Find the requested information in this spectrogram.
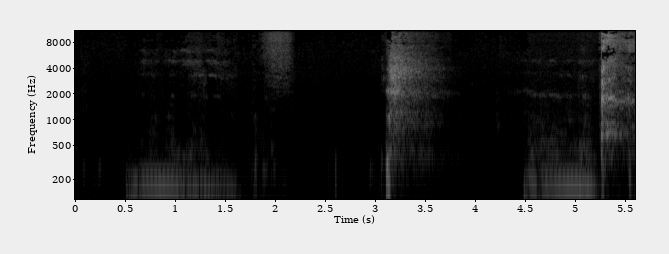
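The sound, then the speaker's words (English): A dog snoring: two low, rumbling, buzzy snores a few seconds apart, each followed by a sharp, breathy huff of air, with no one talking. “Not only do I have a dog that snores.”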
